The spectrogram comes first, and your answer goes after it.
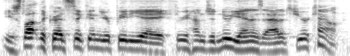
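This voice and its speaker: A man's voice: on the high side, fast, soft background music. A man co-hosting a let's play, reading game text like a narrator with casual asides.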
